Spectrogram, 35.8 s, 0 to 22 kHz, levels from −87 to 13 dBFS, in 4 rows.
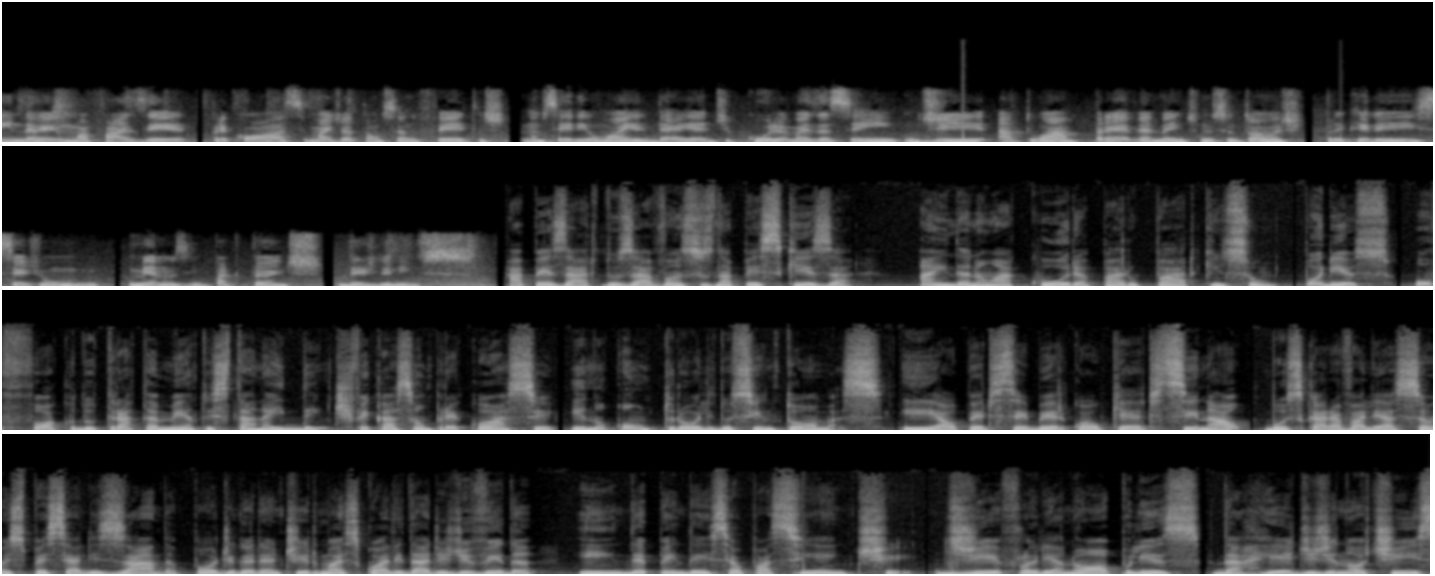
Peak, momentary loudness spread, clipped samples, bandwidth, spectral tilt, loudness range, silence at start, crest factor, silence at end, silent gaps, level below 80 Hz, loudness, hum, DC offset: -8 dBFS; 5 LU; under 0.1%; 16.5 kHz; -5 dB/octave; 2 LU; 0 s; 10 dB; 0 s; 3.18-3.25 s, 8.15-8.19 s, 10.96-11.01 s; -56 dBFS; -19 LUFS; none; under 0.1%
